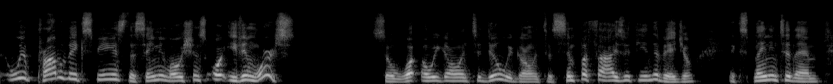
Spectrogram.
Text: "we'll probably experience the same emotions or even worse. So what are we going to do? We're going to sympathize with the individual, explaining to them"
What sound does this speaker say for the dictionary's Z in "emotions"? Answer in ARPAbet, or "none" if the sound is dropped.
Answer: Z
